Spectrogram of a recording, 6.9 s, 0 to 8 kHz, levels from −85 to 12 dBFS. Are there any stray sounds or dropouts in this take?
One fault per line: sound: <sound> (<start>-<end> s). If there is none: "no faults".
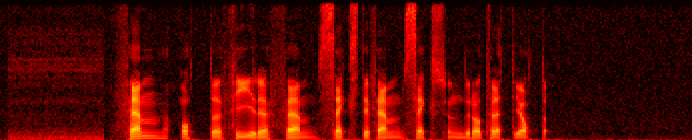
no faults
